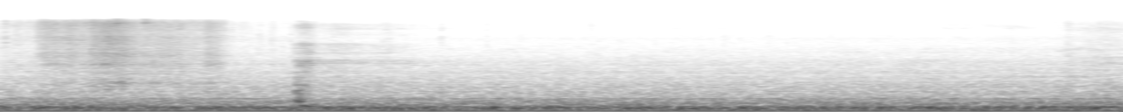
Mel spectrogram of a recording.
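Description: Steady low rumble of a car engine idling, heard from inside the cabin, with a light tap about a second and a half in.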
